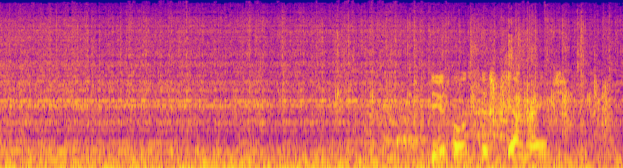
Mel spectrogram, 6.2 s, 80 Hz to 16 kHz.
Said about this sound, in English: T-minus 10, 9, 8, 7, 6, 5, 4, 3, 2, 1, ignition, and liftoff Falcon 9. Go SpaceX, go Transporter 10.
